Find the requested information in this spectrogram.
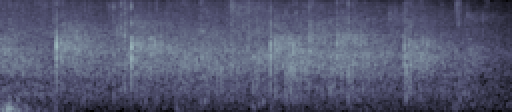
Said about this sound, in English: But when push comes to shove, we have a much better teammate named Jesus who has already provided for us lavishly. We can clap about that.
